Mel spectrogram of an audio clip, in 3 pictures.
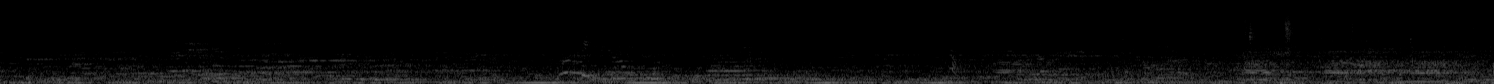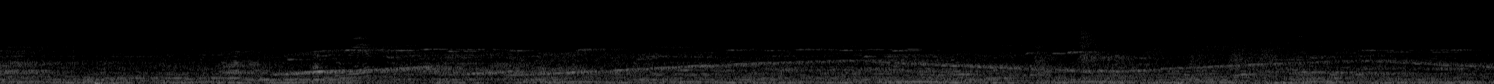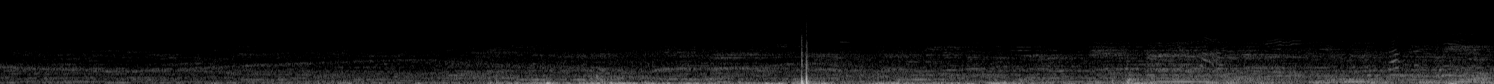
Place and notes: Lisboa, Rua Garett, Night life
Nightlife ar 3am
Portugal, European Union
